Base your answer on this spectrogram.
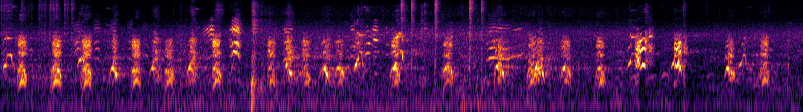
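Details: German Shepherds at a world championship agility competition; rapid, repeated sharp barks in quick bursts, roughly two to three per second, over a noisy arena background with crowd voices and occasional whistles or calls.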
